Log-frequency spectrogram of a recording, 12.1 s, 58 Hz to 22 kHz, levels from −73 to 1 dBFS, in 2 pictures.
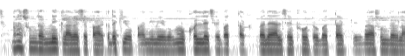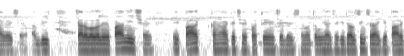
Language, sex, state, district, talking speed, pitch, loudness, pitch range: Maithili, male, Bihar, Samastipur, 205 wpm, 110 Hz, -28 LUFS, 105-115 Hz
